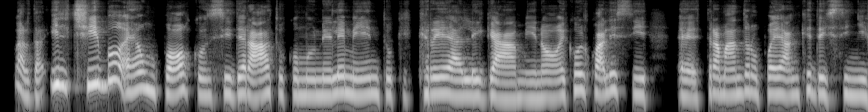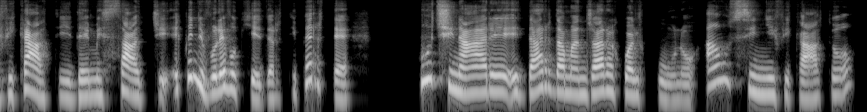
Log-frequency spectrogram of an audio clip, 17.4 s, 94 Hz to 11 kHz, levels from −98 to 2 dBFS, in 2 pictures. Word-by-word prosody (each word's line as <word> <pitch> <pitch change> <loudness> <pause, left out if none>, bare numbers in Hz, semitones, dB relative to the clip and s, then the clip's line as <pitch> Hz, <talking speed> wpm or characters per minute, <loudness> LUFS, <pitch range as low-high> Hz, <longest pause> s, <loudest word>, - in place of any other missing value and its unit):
Guarda - - -2
il 290 -1 +4
cibo 310 +5 +4
è 225 -6 +2
un 250 -3 0
po' 220 +1 +4
considerato 200 +1 +3
come 190 0 -5
un 190 0 -3
elemento 200 0 -1
che 180 -3 -22
crea 205 -1 +1
legami, 175 -2 +2
no, 175 +1 -1
e 190 - -3
col 245 +3 -1
quale 225 +1 +3
si, 205 -5 -7 0.2
ehm, 180 -3 -3
tramandano 205 +2 0
poi 205 +2 0
anche 200 +3 -1
dei 205 -2 -2
significati, 190 -1 -1
dei 180 +2 -5
messaggi 185 - 0
e - - -8
quindi 405 -7 +1
volevo 245 +2 +1
chiederti, 175 -2 -9
per 330 -4 -5
te 165 -2 -3 0.7
cucinare 230 - +2
e 210 -1 -4
dar 235 +6 0
da 225 -3 +2
mangiare 210 +2 0
a 220 - -9
qualcuno 170 -7 -7
ha 285 +4 0
un 365 +1 -5
significato? 200 - -5
200 Hz, 145 wpm, -22 LUFS, 185-230 Hz, 0.7 s, il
